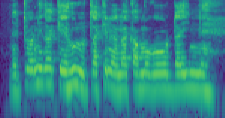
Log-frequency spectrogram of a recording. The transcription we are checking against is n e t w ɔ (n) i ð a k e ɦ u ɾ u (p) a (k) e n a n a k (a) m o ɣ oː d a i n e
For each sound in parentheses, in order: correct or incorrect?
correct, incorrect, correct, correct

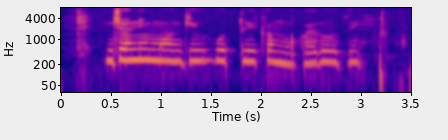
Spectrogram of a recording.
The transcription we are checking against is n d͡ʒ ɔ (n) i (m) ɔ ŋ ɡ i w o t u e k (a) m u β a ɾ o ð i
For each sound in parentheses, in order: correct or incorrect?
correct, correct, correct

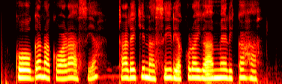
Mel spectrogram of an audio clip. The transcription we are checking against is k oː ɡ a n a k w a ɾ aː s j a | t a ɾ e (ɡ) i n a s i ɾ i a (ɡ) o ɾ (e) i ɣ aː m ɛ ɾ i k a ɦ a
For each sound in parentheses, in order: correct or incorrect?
incorrect, incorrect, incorrect

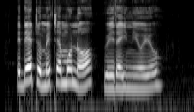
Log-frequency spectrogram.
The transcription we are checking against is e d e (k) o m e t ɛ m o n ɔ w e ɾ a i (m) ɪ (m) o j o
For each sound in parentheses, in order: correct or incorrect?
incorrect, incorrect, incorrect

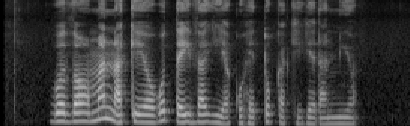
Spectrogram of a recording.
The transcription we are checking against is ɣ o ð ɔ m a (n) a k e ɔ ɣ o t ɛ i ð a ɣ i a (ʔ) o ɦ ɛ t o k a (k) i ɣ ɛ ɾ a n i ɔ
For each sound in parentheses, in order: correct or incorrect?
correct, incorrect, correct

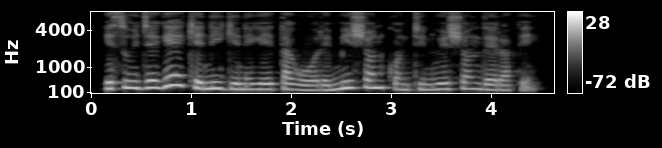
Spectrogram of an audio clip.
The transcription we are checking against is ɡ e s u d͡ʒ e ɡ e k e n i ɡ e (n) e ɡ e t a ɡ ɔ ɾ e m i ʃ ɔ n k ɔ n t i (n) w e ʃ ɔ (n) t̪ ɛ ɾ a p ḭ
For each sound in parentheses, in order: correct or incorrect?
correct, correct, correct

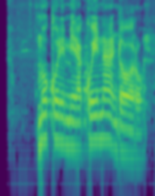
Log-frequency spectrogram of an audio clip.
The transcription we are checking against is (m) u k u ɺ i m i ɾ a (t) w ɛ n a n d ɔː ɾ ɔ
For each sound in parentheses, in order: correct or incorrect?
correct, incorrect

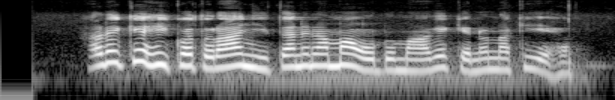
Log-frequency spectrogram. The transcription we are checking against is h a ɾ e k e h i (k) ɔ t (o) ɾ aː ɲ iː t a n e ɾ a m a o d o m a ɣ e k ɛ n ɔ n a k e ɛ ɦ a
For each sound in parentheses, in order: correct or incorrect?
correct, correct

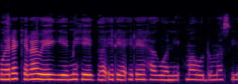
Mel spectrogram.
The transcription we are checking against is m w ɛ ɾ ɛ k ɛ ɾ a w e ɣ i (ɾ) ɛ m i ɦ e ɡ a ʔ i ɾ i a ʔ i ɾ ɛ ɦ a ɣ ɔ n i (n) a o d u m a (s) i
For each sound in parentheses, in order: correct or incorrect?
incorrect, incorrect, correct

